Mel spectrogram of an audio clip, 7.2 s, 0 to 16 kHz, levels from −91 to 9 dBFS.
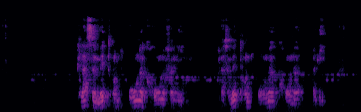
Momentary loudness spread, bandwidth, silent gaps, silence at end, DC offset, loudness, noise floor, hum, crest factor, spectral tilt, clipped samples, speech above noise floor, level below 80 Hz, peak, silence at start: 17 LU; 9.6 kHz; none; 0.35 s; under 0.1%; -50 LUFS; -87 dBFS; none; 24 dB; -1.5 dB/octave; under 0.1%; 36 dB; under -90 dBFS; -28 dBFS; 0.1 s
